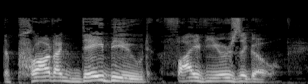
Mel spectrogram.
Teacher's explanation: Again, the T is silent, so you should read it as if the T is not there.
